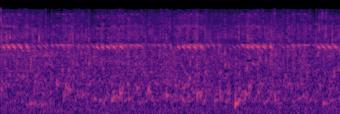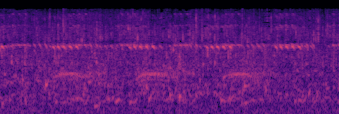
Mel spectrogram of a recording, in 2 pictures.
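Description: A cricket gives high, pulsed chirps about twice a second over the steady rush of a flowing stream.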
